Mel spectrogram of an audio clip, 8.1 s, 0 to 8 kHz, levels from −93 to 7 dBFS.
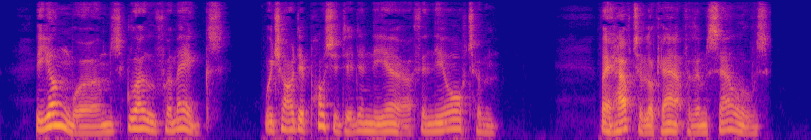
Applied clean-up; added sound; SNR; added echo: none; none; none; none.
